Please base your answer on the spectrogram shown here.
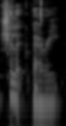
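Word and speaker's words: Childwickbury: into a Country Manor called chilik Berry uh for Americans that is written child Wick bu English pronunciation not always reliable and interestingly chilbury was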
